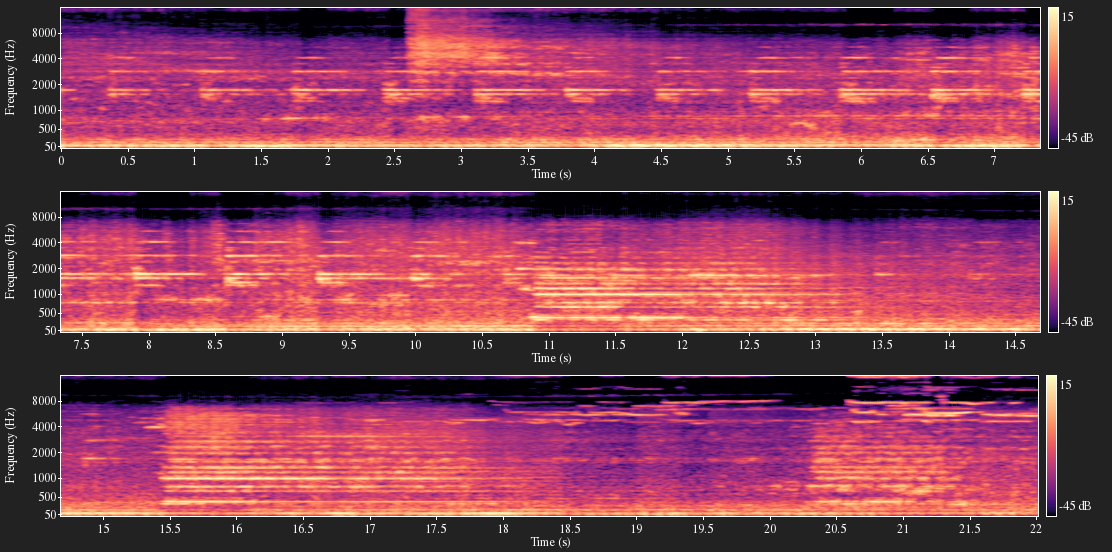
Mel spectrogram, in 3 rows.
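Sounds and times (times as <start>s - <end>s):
locomotive bell ringing: 0.0s - 22.0s
train engine and wheels rumble: 0.0s - 22.0s
train air horn chord: 10.9s - 13.2s, 15.4s - 17.8s.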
